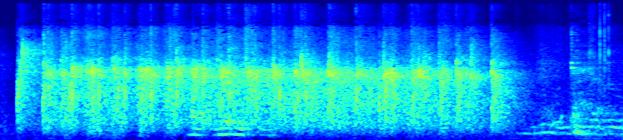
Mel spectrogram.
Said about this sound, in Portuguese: E as palmas que adoram o Senhor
